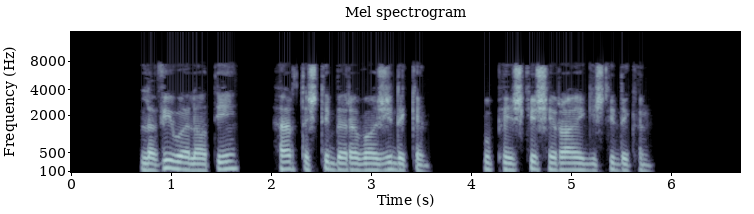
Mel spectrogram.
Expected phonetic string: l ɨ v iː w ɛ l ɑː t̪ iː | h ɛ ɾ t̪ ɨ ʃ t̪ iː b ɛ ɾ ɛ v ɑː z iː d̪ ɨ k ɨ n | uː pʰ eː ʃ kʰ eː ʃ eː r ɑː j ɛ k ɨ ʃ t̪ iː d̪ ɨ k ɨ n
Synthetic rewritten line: l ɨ v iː w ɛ l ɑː t̪ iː | h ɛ ɾ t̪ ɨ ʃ t̪ iː b ɛ ɾ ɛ v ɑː ʒ iː d̪ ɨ k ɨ n | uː pʰ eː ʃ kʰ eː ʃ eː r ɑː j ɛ ɡ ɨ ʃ t̪ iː d̪ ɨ k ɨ n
